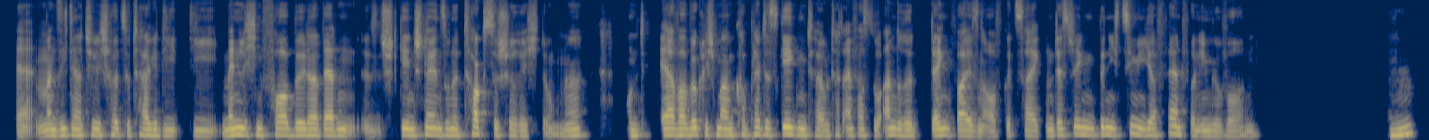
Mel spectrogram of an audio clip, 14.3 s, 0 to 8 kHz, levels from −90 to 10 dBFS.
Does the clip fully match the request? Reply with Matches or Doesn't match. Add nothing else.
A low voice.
Matches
